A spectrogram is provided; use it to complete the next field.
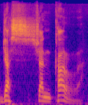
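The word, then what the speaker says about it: Jaishankar: sa Indian external Affairs minister na si subramanyam Jas shankar mm sana tama yung ning bagit ko Actually yan ang pinakatamang pronunciation na narinig ko e ganon ba Indian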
